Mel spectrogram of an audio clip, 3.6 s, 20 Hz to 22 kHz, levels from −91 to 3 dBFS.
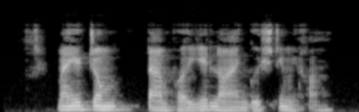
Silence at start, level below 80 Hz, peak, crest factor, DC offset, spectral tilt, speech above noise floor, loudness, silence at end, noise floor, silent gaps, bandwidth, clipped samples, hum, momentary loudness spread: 0.3 s; -48 dBFS; -2 dBFS; 18 dB; under 0.1%; -4 dB/octave; 21 dB; -18 LUFS; 0.25 s; -39 dBFS; none; 9.6 kHz; under 0.1%; none; 16 LU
